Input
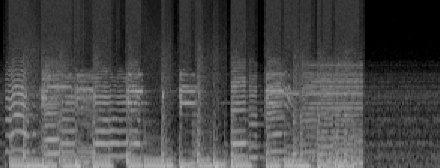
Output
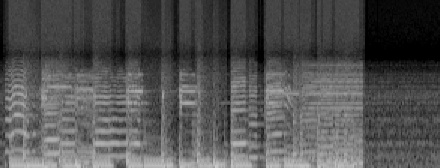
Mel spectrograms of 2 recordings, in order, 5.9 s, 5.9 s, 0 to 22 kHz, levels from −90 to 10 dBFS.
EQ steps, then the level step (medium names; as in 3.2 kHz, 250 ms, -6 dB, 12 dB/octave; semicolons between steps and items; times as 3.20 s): peaking EQ 5.8 kHz -12 dB 0.5 oct; +6.0 dB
